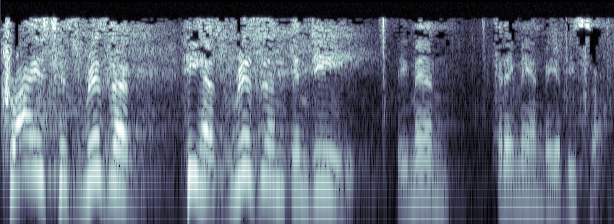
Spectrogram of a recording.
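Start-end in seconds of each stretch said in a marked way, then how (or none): 0.0-3.6 loud, wholehearted, truly meant delivery. Leading a call-and-response line after asking to say it: said like you mean it. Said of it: "Now say it like you mean it".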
